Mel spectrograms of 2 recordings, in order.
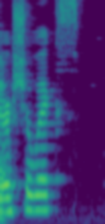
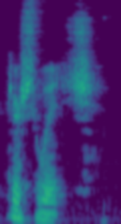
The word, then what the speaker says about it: Dershowitz: Um, Der- Dershowitz, is that how you say his name? Alan yeah. Dershowitz? Der- Dershowitz.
